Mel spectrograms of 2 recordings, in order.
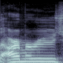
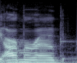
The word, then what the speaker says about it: Armarouge: Now, it could be Armarouge, but usually Rogue is spelled O-G-U-E, whereas this one is O-U-G-E, which is typically pronounced Rouge, I think. So I think it's called Armarouge, maybe Armarouge.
